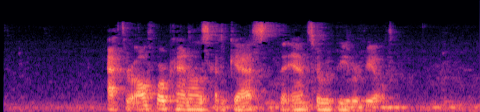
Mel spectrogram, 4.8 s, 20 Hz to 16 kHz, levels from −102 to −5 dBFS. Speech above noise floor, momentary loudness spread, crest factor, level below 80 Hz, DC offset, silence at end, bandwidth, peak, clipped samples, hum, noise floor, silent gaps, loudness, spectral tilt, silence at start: 25 dB; 16 LU; 20 dB; -48 dBFS; under 0.1%; 0 s; 7.8 kHz; -6 dBFS; under 0.1%; none; -49 dBFS; none; -25 LUFS; -6.5 dB/octave; 0.15 s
